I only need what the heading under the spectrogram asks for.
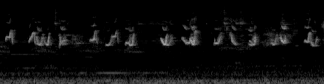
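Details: Baby chickens playing on a roof, peeping steadily: short, bright, slightly downslurred chirps repeated several times a second in an even run, over a faint low hum.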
